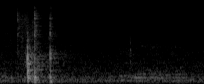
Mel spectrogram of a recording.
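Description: A ruler being set down and positioned on paper on a tabletop: two sharp clicks close together near the start, then faint room noise.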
